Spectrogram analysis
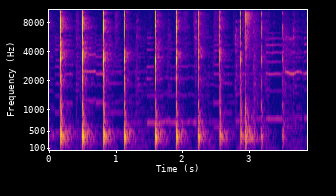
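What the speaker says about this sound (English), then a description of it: "now I'm using a large beveler, as we did before, to bevel the inside of the border line" A large beveler struck into leather along a border line, giving about a dozen sharp, evenly paced mallet taps, close and distinct with brief ringing decay and no talking.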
